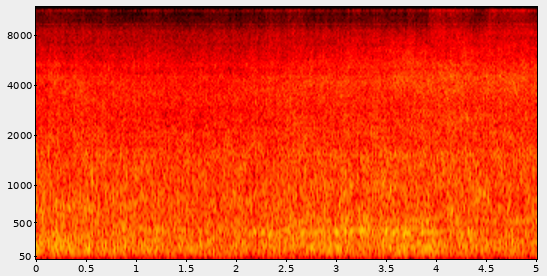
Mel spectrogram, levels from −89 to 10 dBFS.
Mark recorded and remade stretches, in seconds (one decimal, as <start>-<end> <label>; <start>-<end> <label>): 0.0-5.0 remade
